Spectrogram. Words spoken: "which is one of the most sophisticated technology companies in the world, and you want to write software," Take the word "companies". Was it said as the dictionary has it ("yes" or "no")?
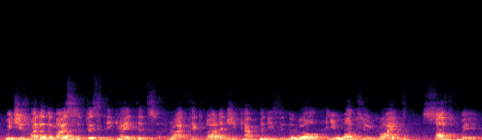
yes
